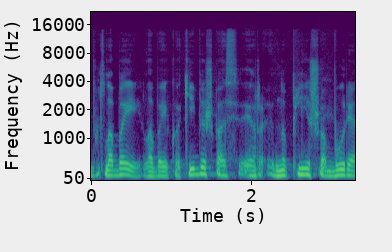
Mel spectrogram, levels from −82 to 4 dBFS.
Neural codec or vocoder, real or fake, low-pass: codec, 44.1 kHz, 7.8 kbps, DAC; fake; 14.4 kHz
